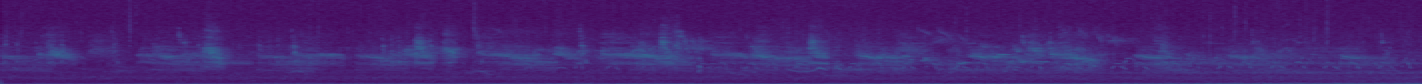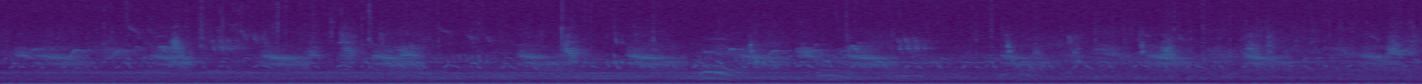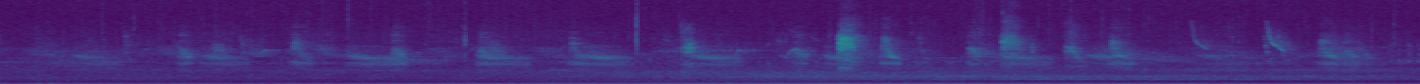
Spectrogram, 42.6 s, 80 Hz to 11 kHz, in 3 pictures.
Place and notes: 10:17 Berlin, Buch, Moorlinse - pond, wetland ambience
